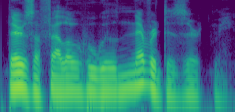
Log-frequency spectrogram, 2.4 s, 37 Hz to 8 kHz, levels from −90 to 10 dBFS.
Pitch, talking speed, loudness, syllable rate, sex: 100 Hz, 205 wpm, -18 LUFS, 5.8 syllables/s, male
